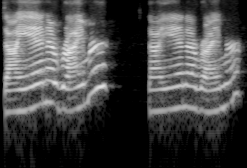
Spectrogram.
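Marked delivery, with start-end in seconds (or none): none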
